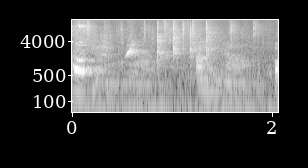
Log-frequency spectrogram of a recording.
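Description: A dog whining: two drawn-out whimpers, each sliding down in pitch, after a sharp yelp-like sound at the very start.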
